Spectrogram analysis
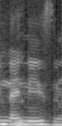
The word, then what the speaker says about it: nanisme: Tommy Koussé, ah, donc, c'est journée internationale du nanisme.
